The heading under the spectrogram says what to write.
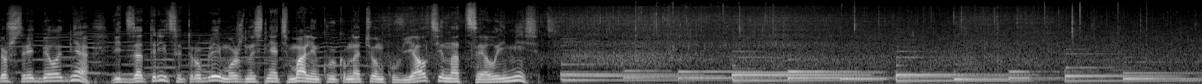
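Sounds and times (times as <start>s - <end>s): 
speech: 0.0s - 5.9s
light steady rain pattering softly: 3.6s - 12.0s
slow sustained musical chords: 5.6s - 12.0s.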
